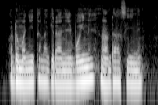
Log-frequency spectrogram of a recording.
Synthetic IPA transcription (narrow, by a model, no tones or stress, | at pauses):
odomaɲitanaɣeɾaɲebɔinenaɔndasiːne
